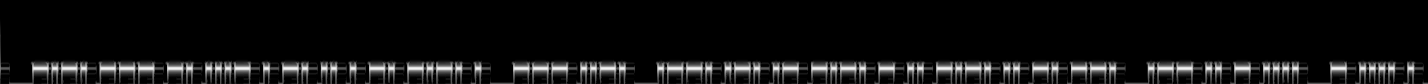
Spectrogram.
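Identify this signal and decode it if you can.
Morse code, heard as a keyed tone, about 25 wpm, 750 Hz. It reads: CONVENIENCE OF PRACTICING WITH THE
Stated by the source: ARRL 25 WPM code practice archive.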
